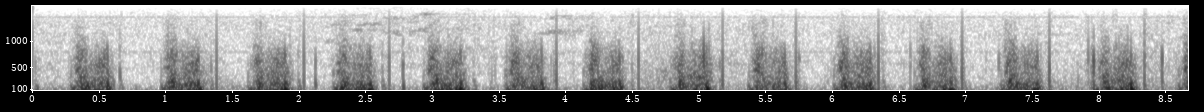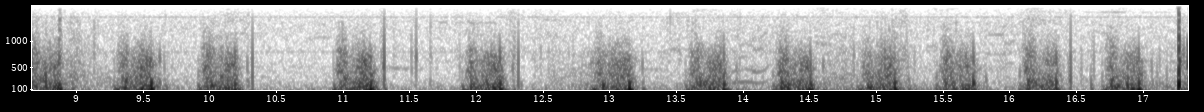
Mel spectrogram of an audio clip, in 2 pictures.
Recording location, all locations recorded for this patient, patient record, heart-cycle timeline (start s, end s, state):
pulmonary valve (PV)
aortic valve (AV)+pulmonary valve (PV)+tricuspid valve (TV)+mitral valve (MV)
#Age: Child
#Sex: Male
#Height: 111.0 cm
#Weight: 19.4 kg
#Pregnancy status: False
#Murmur: Present
#Murmur locations: aortic valve (AV)+mitral valve (MV)+pulmonary valve (PV)+tricuspid valve (TV)
#Most audible location: aortic valve (AV)
#Systolic murmur timing: Holosystolic
#Systolic murmur shape: Plateau
#Systolic murmur grading: III/VI or higher
#Systolic murmur pitch: High
#Systolic murmur quality: Harsh
#Diastolic murmur timing: nan
#Diastolic murmur shape: nan
#Diastolic murmur grading: nan
#Diastolic murmur pitch: nan
#Diastolic murmur quality: nan
#Outcome: Abnormal
#Campaign: 2015 screening campaign
0.00	0.93	unannotated
0.93	1.08	S1
1.08	1.18	systole
1.18	1.32	S2
1.32	1.57	diastole
1.57	1.73	S1
1.73	1.82	systole
1.82	1.98	S2
1.98	2.21	diastole
2.21	2.34	S1
2.34	2.46	systole
2.46	2.60	S2
2.60	2.90	diastole
2.90	3.04	S1
3.04	3.14	systole
3.14	3.28	S2
3.28	3.49	diastole
3.49	3.65	S1
3.65	3.74	systole
3.74	3.88	S2
3.88	4.10	diastole
4.10	4.21	S1
4.21	4.36	systole
4.36	4.48	S2
4.48	4.74	diastole
4.74	4.89	S1
4.89	4.99	systole
4.99	5.15	S2
5.15	5.33	diastole
5.33	5.48	S1
5.48	5.59	systole
5.59	5.72	S2
5.72	5.97	diastole
5.97	6.11	S1
6.11	6.22	systole
6.22	6.34	S2
6.34	6.57	diastole
6.57	6.70	S1
6.70	6.82	systole
6.82	6.96	S2
6.96	7.22	diastole
7.22	7.35	S1
7.35	7.46	systole
7.46	7.60	S2
7.60	7.92	diastole
7.92	8.05	S1
8.05	8.20	systole
8.20	8.32	S2
8.32	8.56	diastole
8.56	8.72	S1
8.72	8.82	systole
8.82	8.98	S2
8.98	9.25	diastole
9.25	9.37	S1
9.37	9.51	systole
9.51	9.62	S2
9.62	9.87	diastole
9.87	10.00	S1
10.00	10.14	systole
10.14	10.26	S2
10.26	10.87	diastole
10.87	11.05	S1
11.05	11.17	systole
11.17	11.28	S2
11.28	11.84	diastole
11.84	12.02	S1
12.02	17.34	unannotated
